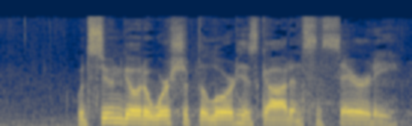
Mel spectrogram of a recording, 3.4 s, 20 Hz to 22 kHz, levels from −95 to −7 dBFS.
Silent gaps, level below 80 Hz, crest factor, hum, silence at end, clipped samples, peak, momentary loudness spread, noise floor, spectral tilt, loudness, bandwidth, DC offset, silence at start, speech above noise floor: none; -58 dBFS; 14 dB; none; 0.15 s; under 0.1%; -8 dBFS; 9 LU; -51 dBFS; -5 dB/octave; -23 LUFS; 12.5 kHz; under 0.1%; 0.65 s; 29 dB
